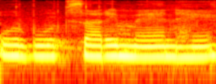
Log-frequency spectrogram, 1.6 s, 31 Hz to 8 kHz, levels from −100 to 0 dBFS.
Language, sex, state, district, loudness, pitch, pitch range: Hindi, female, Uttar Pradesh, Shamli, -13 LUFS, 195 Hz, 185-200 Hz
